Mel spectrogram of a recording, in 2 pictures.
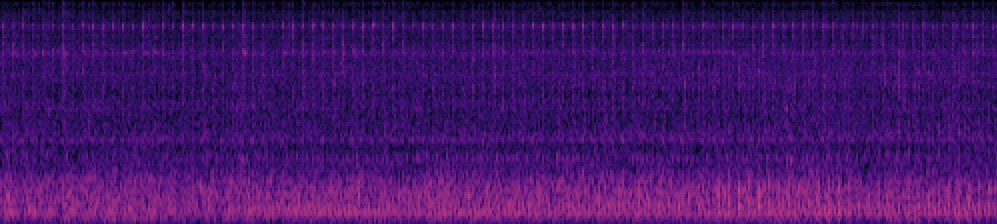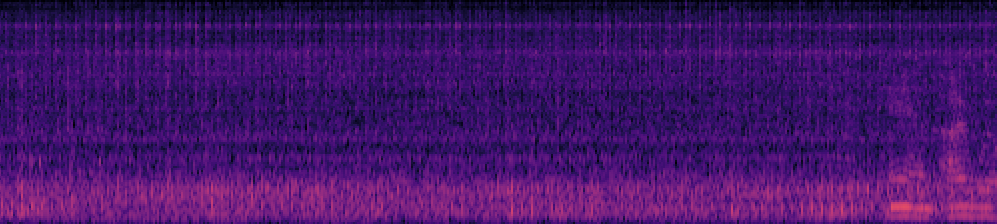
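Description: An embroidery machine satin stitches and loops freestanding lace bat earrings, giving a steady, rapid mechanical whir with a rhythmic needle chatter that runs continuously throughout.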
